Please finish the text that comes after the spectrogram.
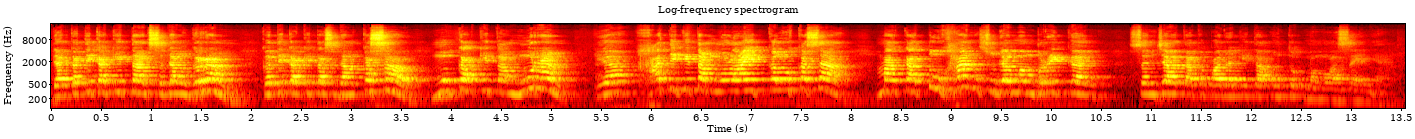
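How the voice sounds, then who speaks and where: A woman pastor with a Medan accent, preaching a sermon in an animated way and calling for answers from the congregation. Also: high-pitched, unhurried. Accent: Medan Indonesian. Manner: animated preaching with call-and-response. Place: church hall. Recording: echoey church hall from far off.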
